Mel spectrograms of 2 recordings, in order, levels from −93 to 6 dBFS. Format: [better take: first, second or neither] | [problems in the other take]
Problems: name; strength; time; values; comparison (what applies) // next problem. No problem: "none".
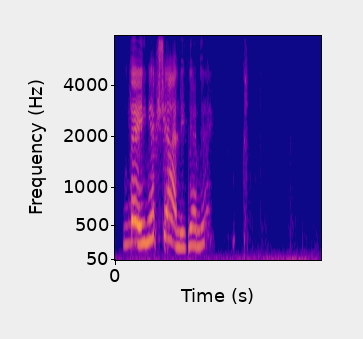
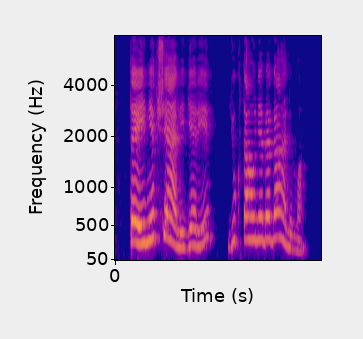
second | noise reduction (neural diffusion model UNIVERSE++)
